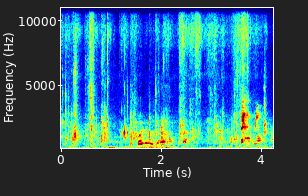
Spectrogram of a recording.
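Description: Faint footsteps on a dirt and grass path, with a few faint, short rising-and-falling calls about a second and a half in and again near the end.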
